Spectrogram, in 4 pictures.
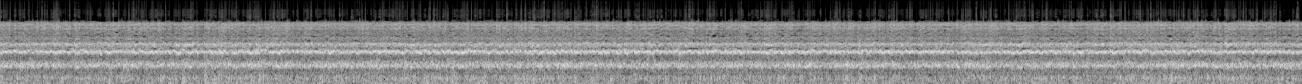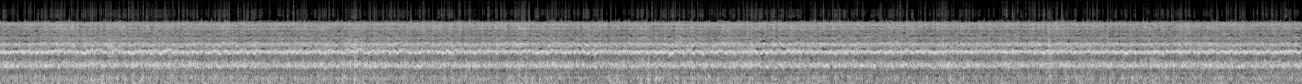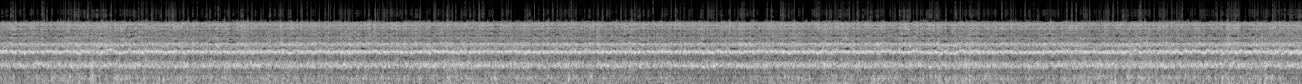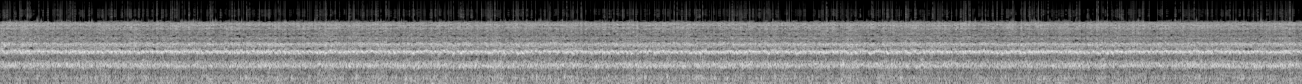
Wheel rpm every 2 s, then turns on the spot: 230, 230, 230, 230, 230, 230, 230, 230, 230, 230, 230, 230, 230, 240, 240, 230, 230, 240, 230, 230, 230, 230, 230, 230, 230, 230.
none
